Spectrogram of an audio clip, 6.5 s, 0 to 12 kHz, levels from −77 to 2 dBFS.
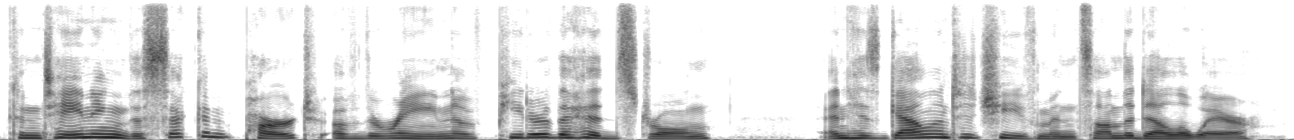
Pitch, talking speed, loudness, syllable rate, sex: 205 Hz, 165 wpm, -17 LUFS, 5.2 syllables/s, female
